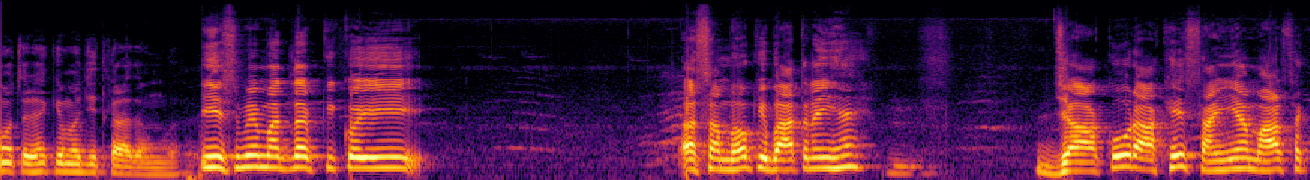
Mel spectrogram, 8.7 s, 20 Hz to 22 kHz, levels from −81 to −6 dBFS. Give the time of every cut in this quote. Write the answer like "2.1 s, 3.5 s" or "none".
none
